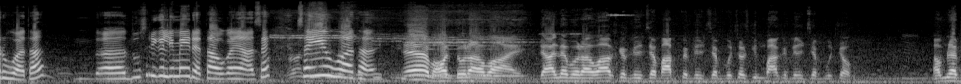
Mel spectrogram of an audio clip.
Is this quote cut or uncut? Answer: cut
